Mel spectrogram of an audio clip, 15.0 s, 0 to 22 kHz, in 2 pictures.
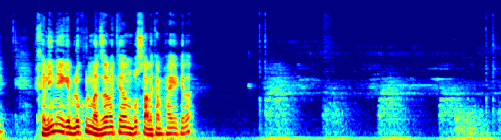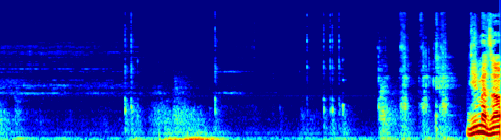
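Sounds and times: computer mouse clicks: 3.8 - 4.3, 7.2 - 7.6, 9.4 - 9.7, 10.7 - 11.0, 12.1 - 12.8.

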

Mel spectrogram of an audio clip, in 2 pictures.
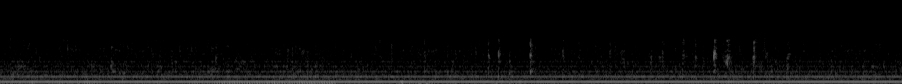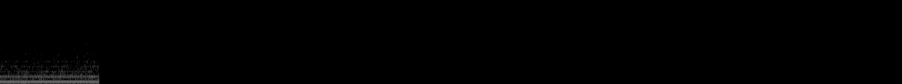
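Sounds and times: faint clicks: 0.0 - 8.9
electrical hum: 0.0 - 10.0.

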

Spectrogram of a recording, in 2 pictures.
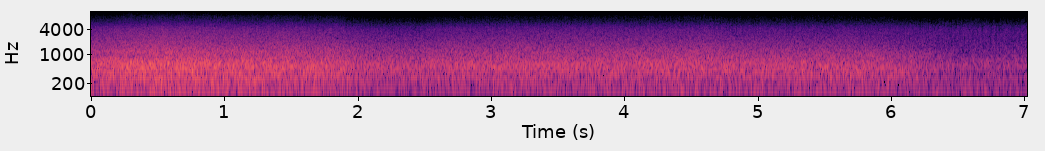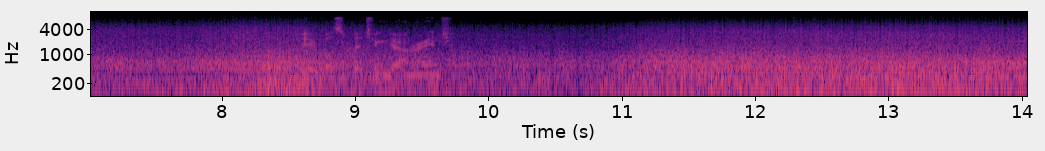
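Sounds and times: rocket engines thundering: 6.2 - 14.0.

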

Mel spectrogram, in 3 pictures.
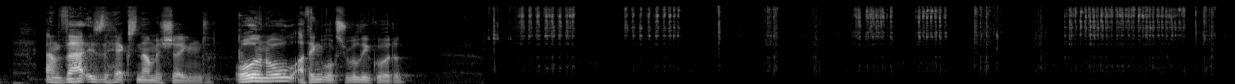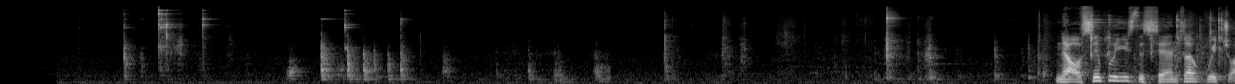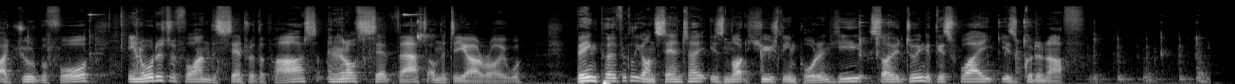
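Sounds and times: metallic clinks and knocks: 15.2 - 16.5.

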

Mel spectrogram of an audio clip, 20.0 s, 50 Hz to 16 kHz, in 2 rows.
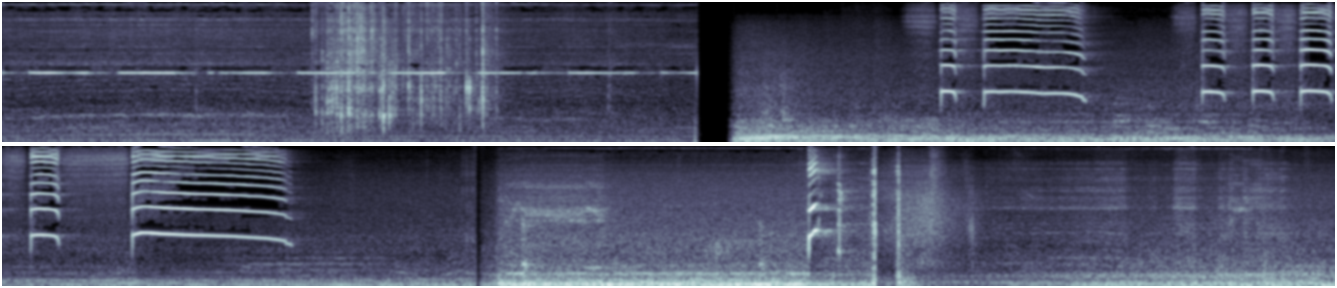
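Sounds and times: rubber duck squeaking: 7.0 - 8.2, 9.0 - 12.2, 16.0 - 16.6.

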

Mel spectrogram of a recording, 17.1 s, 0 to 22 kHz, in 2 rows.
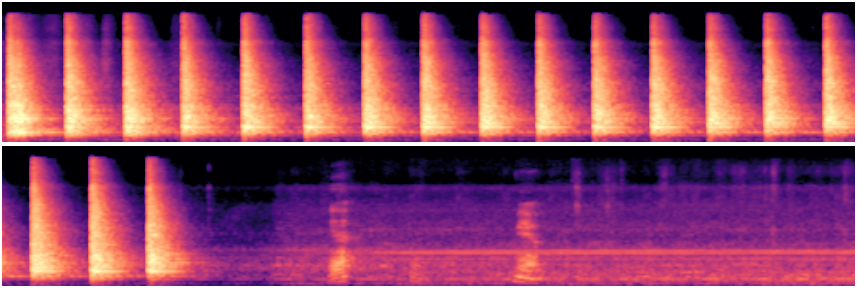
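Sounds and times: drum hits: 0.0 - 10.4.

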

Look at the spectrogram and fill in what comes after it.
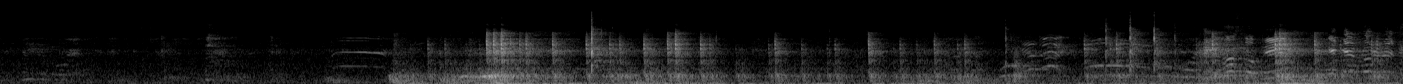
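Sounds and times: people shouting: 3.3 - 3.9
clattering knocks: 3.9 - 14.0.

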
